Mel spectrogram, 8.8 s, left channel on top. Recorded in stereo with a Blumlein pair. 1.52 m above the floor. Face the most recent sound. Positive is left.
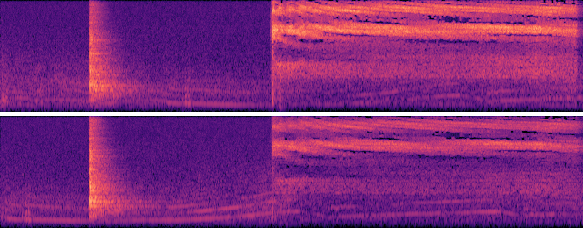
turn(degrees=35)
